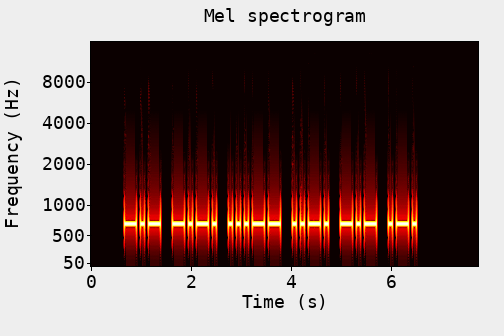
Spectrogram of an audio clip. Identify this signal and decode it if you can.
Morse code, heard as a keyed tone, about 15 wpm, 700 Hz. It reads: KC3FKR
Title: USA Call Signs - 6 Characters - Repeated 2x - 15wpm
